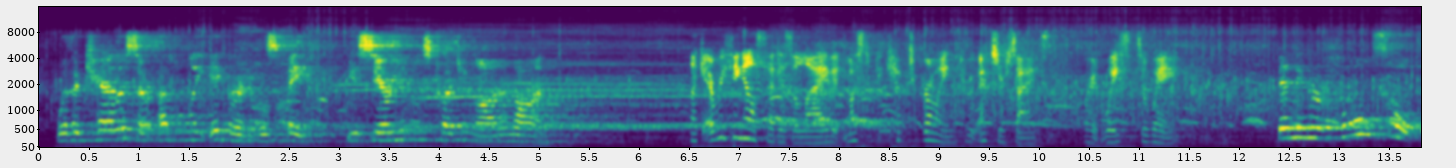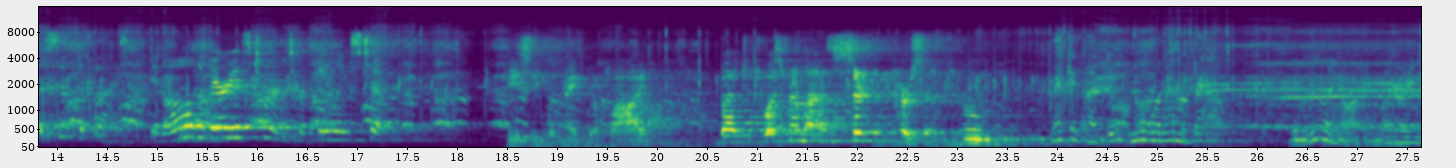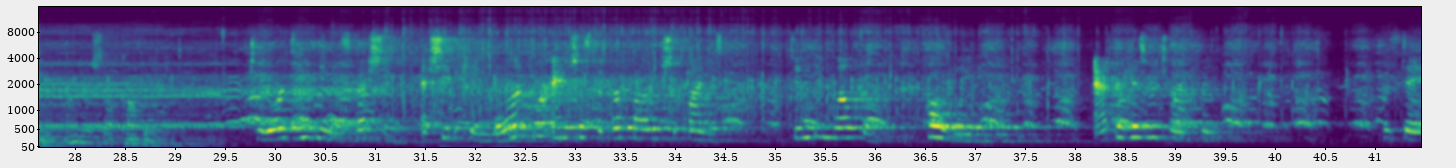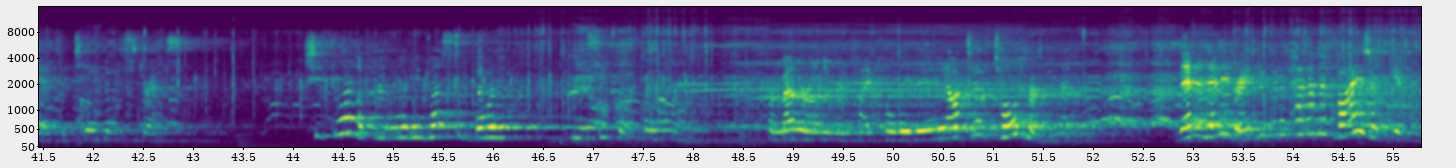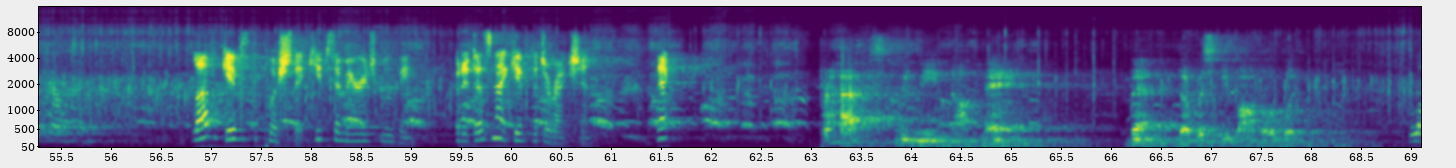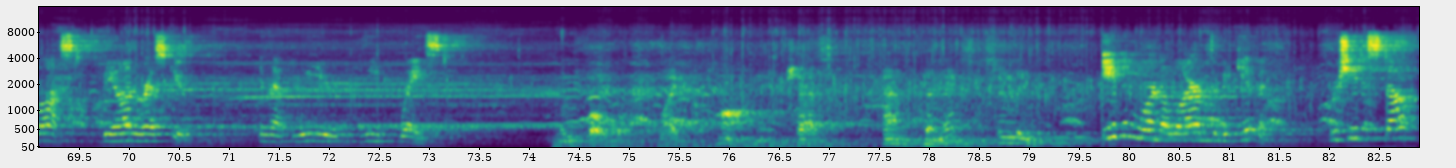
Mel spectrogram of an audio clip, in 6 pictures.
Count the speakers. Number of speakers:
5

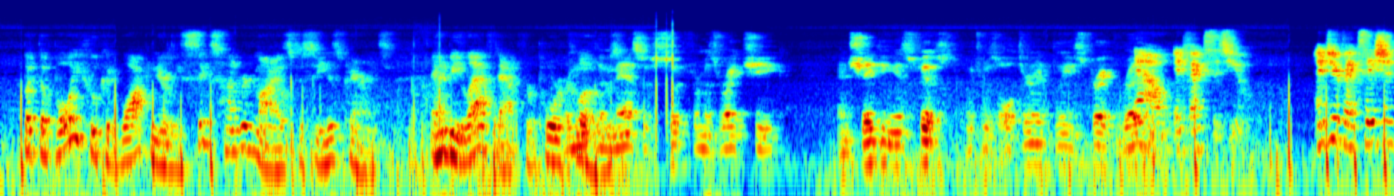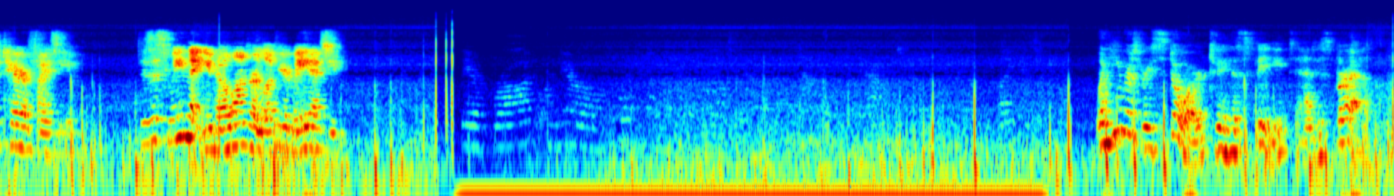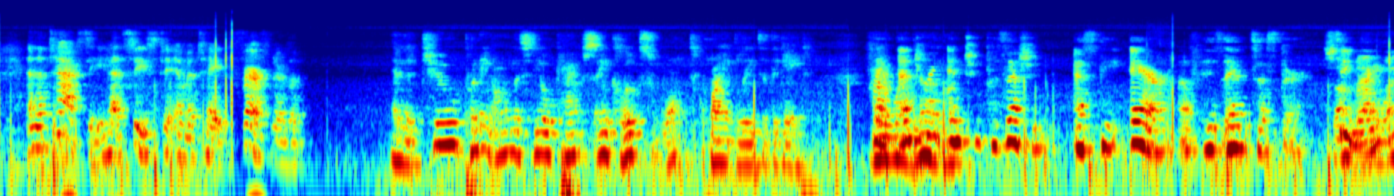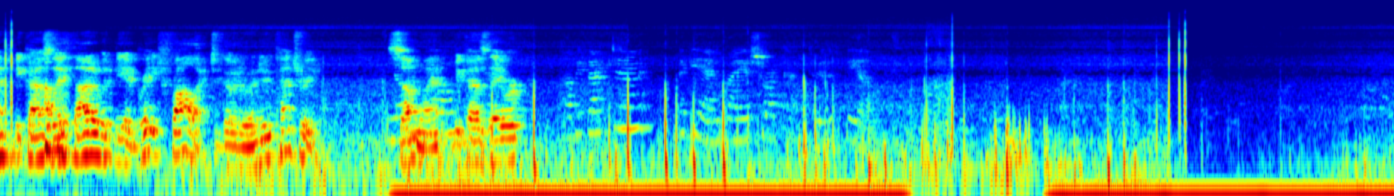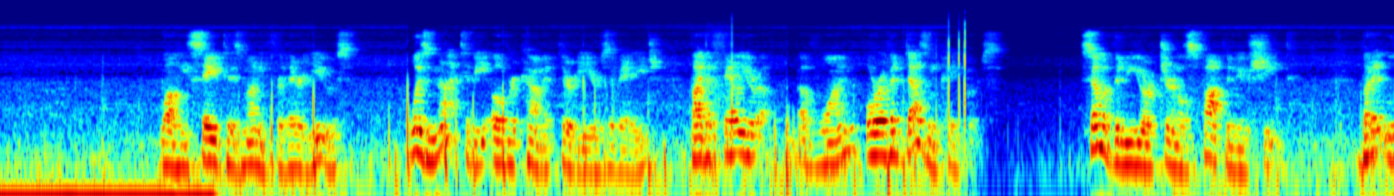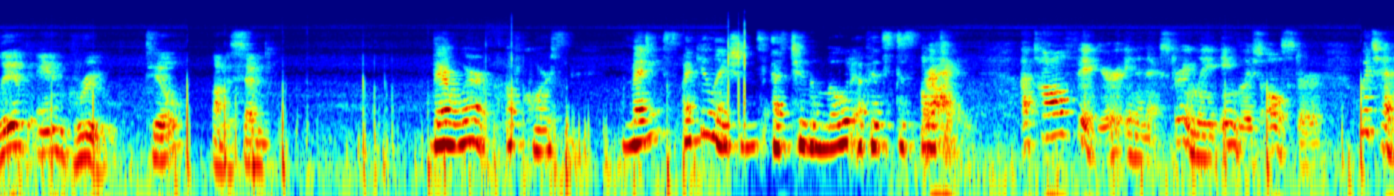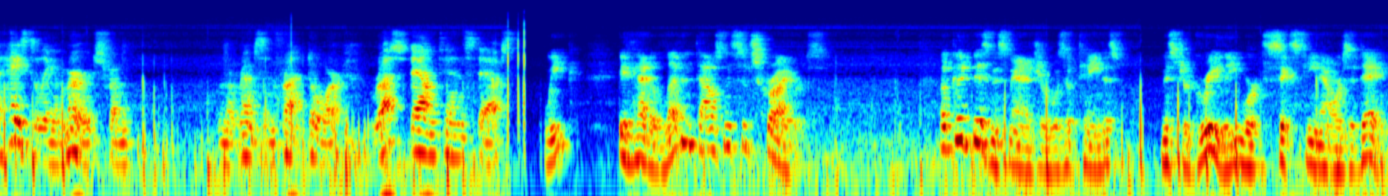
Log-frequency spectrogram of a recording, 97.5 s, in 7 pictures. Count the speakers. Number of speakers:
10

